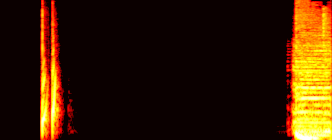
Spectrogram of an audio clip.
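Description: Two quick cartoon-style pop sound effects in close succession, each rising in pitch, about a third of a second in.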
